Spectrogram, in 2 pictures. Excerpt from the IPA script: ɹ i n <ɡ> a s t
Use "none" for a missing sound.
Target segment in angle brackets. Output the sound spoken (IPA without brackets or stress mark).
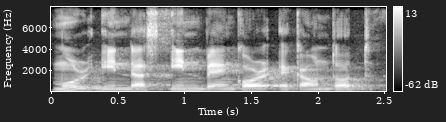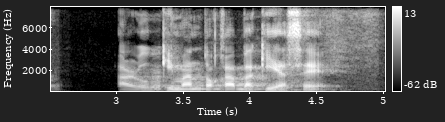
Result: d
